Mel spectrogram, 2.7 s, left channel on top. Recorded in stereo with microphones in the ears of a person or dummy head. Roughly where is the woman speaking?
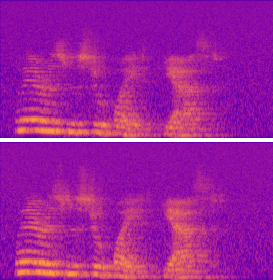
Right.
